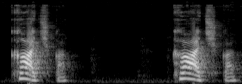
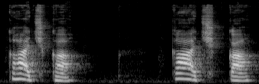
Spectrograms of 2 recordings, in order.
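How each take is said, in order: First: "Качка" with a loud, hard opening К; first sound stressed. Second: "Качка" with the final А full and clear; last sound stressed. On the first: Teacher asks for the very first sound, opening К in "Качка" punched. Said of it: "ну найперший звук". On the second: Teacher asks for the last sound, final А in "Качка" emphasized. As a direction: lean on the closing А of "Качка". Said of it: "А останній". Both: Shown as a demonstration.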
